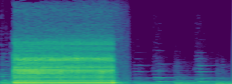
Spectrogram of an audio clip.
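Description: Loud, flat buzzer sound effect lasting about a second and cutting off abruptly, signalling a lie detected, over soft background music.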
